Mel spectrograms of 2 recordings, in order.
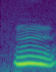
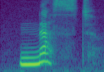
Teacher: when you pronounce the sound m your lips close right um as in monkey but when you say nest the letter n it's slightly opened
